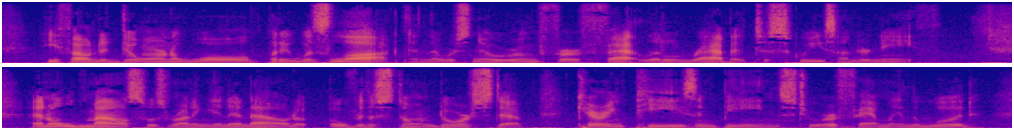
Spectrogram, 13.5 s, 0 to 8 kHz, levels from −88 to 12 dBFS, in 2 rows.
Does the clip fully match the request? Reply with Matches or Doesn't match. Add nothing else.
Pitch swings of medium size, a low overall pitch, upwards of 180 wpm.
Doesn't match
